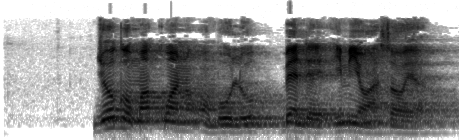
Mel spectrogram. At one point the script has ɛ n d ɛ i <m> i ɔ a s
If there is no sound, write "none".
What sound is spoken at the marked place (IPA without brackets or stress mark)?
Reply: m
